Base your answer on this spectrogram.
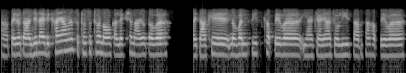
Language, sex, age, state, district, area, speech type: Sindhi, female, 30-45, Gujarat, Surat, urban, conversation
